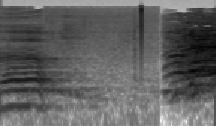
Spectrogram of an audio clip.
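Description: A young girl speaks briefly, close by.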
